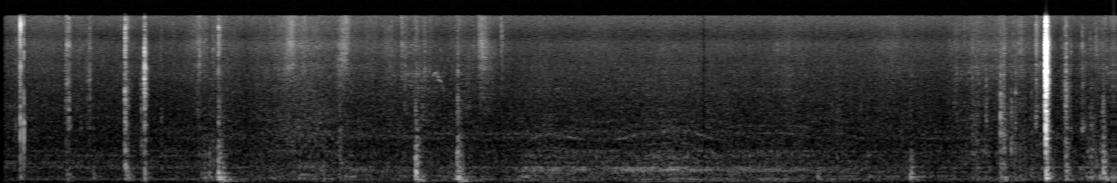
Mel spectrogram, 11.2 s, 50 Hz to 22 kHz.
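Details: Suzuki Swift 1.2L braking slowly forward with steering turned left or right: low creaking groan with sharp clicks and knocks; no noise with wheels straight.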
